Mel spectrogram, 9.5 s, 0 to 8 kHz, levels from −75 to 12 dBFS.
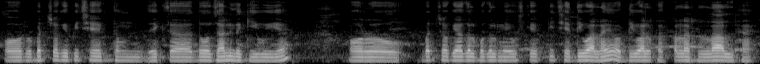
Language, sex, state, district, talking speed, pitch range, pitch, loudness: Hindi, male, Maharashtra, Pune, 170 wpm, 115-125 Hz, 120 Hz, -20 LUFS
